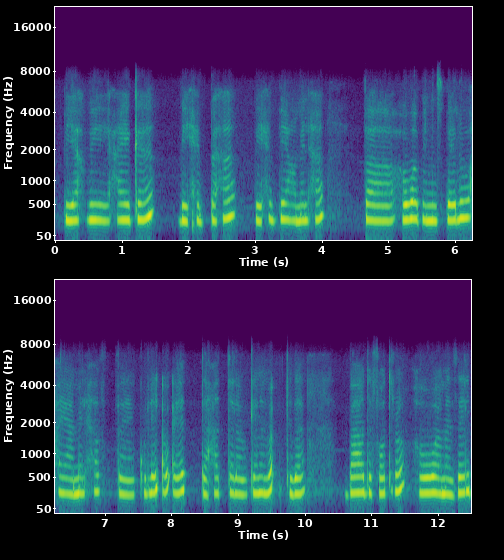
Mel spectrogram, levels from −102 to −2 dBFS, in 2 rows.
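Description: Nothing in this speech recording stood out as a technical problem on listening.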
